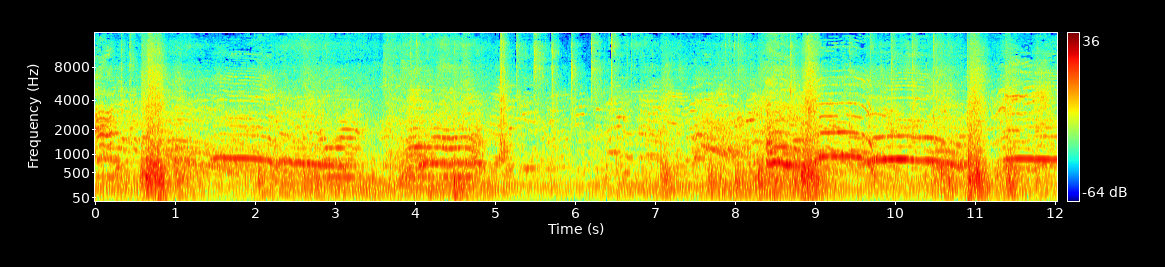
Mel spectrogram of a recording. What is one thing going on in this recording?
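Wrestlers' bodies thud onto a wrestling ring's canvas.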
